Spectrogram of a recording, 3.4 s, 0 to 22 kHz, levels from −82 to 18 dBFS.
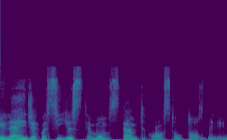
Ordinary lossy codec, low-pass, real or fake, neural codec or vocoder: Opus, 16 kbps; 9.9 kHz; fake; autoencoder, 22.05 kHz, a latent of 192 numbers a frame, VITS, trained on many speakers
